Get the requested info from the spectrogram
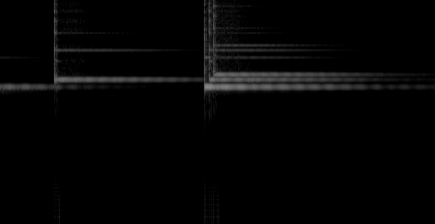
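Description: Closing notes of a music-box-style instrumental: a single high note about half a second in, then a final chord about two seconds in that rings on and slowly fades away.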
